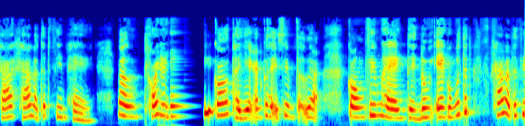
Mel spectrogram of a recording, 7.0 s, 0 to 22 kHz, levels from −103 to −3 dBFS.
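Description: Short concealed packet loss hits at 2.11–2.15, 2.17–2.23 and 2.25–2.29 s. Each gap was patched by extending the last sound, heard as brief smears. From 2.29 to 2.75 s the sound turns to a fading buzz, then short silence, and resumes with material missing: a long network dropout, likely.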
